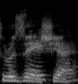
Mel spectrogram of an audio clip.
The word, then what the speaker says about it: rosacea: any treatments or I'm not sure if I'm pronouncing it correctly Rose rosacea yes rosacea yes yes so yeah where is your rosacea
